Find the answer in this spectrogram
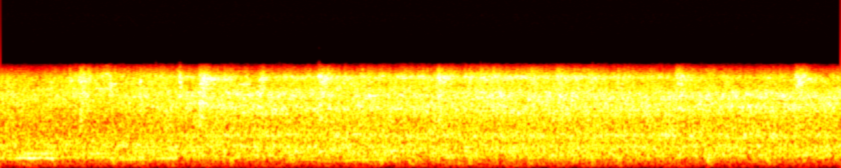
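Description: Steady engine and tyre noise of a car driving on a freeway, with a low hum in the first second and a few faint clicks.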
